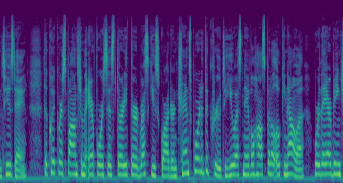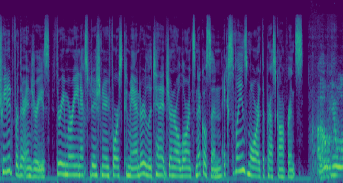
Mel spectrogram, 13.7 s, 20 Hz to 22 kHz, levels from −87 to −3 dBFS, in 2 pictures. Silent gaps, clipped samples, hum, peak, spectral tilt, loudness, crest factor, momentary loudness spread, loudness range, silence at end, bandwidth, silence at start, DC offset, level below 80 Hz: none; under 0.1%; none; -16 dBFS; -4 dB/octave; -25 LUFS; 10 dB; 3 LU; 1 LU; 0 s; 16 kHz; 0 s; under 0.1%; -58 dBFS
